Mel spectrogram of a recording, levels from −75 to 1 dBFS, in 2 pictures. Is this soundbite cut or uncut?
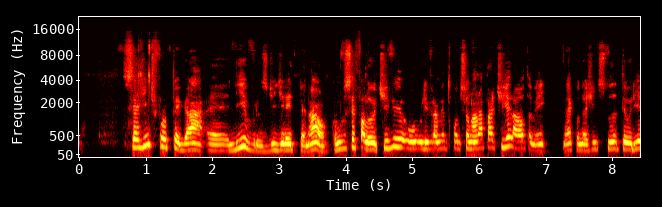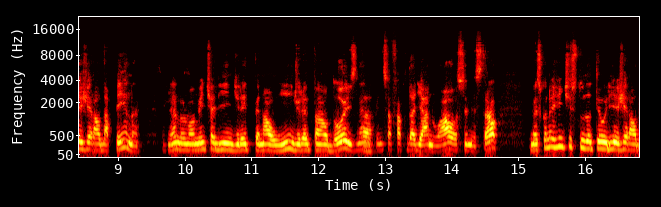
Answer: uncut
